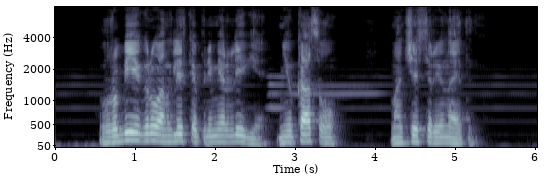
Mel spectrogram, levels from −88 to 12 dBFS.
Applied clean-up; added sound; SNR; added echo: classical method log-MMSE.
